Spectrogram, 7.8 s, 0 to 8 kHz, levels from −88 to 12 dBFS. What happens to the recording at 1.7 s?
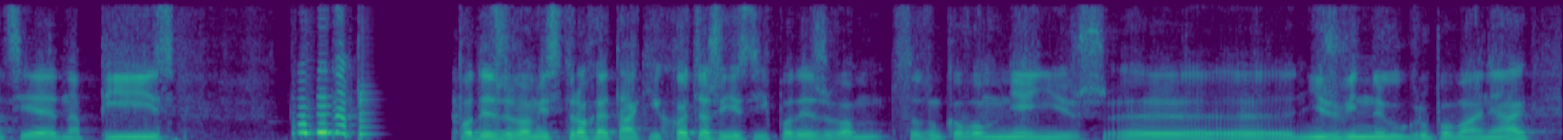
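Just before 1.7 s, from 1.55 to 1.66 s, the audio has short concealed packet loss: about 40 ms then 20 ms never arrived, and the receiver extended the preceding sound to bridge them. It's heard as a brief smear or wobble. On a spectrogram the filled stretch looks flat and repetitive before real detail resumes, with nothing above 8 kHz as usual for this G.722 path.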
